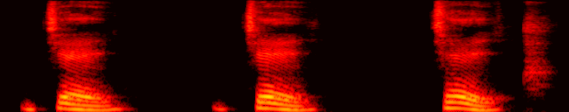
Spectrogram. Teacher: জিহ্বার মাঝের অংশটা উপরের দিকে আসতেছে, ঠোঁটটা একটু গোলাকার হচ্ছে এবং সামনের দিকে যাচ্ছে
